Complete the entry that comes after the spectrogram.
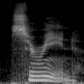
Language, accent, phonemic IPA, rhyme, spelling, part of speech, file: English, US, /səˈɹin/, -iːn, serene, adjective / verb / noun, En-us-serene.ogg
- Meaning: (adjective) 1. Calm, peaceful, unruffled 2. Without worry or anxiety; unaffected by disturbance 3. Fair and unclouded (as of the sky); clear; unobscured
